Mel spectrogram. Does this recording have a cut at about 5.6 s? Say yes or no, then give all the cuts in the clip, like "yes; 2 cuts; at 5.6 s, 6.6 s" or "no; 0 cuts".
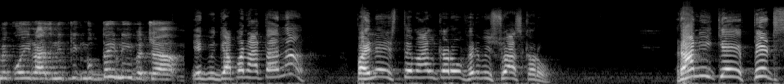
yes; 2 cuts; at 1.8 s, 5.6 s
